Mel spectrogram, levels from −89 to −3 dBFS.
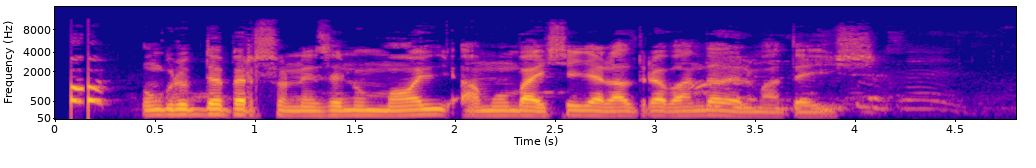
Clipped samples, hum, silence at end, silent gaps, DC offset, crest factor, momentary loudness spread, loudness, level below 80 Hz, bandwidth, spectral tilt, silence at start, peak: under 0.1%; none; 0.4 s; none; under 0.1%; 18 dB; 9 LU; -22 LUFS; -62 dBFS; 11 kHz; -5.5 dB/octave; 0.05 s; -4 dBFS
